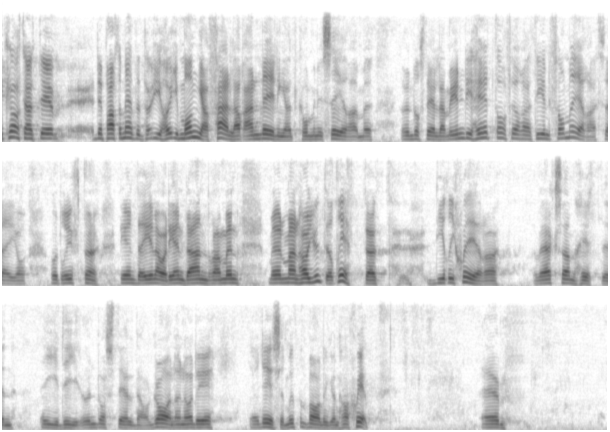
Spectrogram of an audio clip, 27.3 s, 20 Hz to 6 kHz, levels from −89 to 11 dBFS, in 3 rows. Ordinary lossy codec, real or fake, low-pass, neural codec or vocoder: none; fake; 5.4 kHz; codec, 16 kHz, 4 kbps, X-Codec, HuBERT features, trained on LibriSpeech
